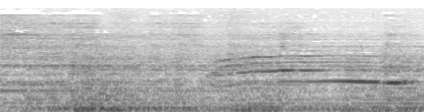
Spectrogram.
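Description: A cat lets out a single drawn-out meow that rises and then slides down in pitch, clear over a steady low background hum, with no one talking.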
